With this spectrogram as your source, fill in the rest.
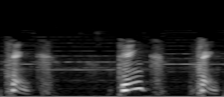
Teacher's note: থিংক আমরা যখন থিংক বলছি তখন বাংলা মতে থ উচ্চারণ করছি এই থ উচ্চারণ করার সময় আমাদের জিহ্বার আগা থাকে উপরের পাটির দাঁতের গোড়ায়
